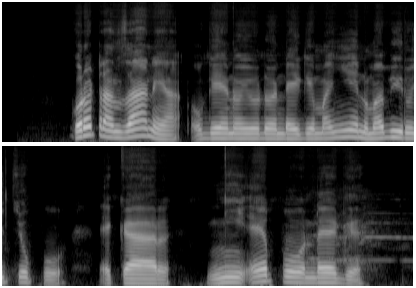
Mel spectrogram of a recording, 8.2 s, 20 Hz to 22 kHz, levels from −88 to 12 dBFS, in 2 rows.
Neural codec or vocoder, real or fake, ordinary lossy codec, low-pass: codec, 44.1 kHz, 7.8 kbps, Pupu-Codec; fake; none; none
